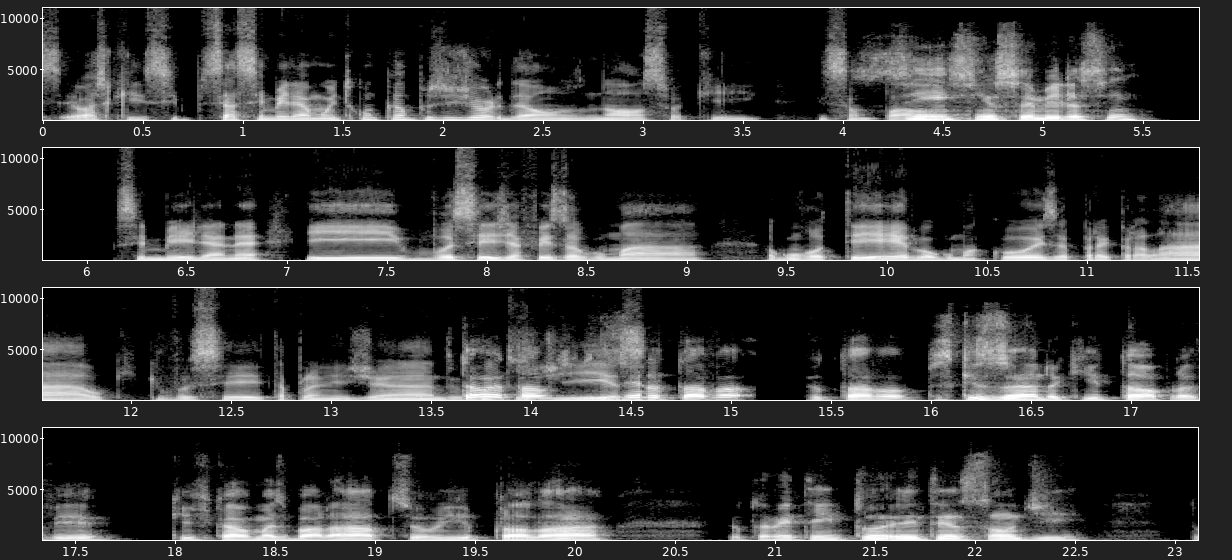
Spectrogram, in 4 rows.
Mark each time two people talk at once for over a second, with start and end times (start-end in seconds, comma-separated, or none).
13.4-14.6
